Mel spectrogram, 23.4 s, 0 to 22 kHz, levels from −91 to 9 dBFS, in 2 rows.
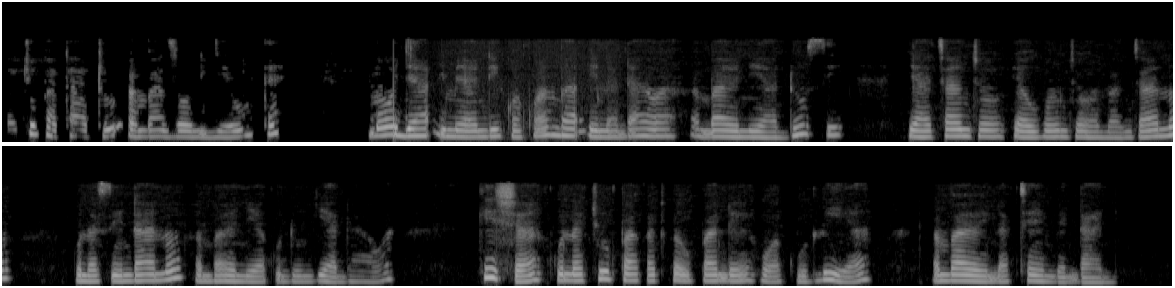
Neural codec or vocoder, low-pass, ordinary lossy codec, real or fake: none; 7.2 kHz; MP3, 64 kbps; real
